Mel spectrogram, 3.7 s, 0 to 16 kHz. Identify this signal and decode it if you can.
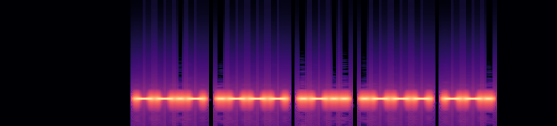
Morse code, heard as a keyed tone, about 36 wpm, 690 Hz. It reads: QJLJG
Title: Code Groups - 5 Letters - 35wpm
